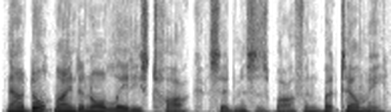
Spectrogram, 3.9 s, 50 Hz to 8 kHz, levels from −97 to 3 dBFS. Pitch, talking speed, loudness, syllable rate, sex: 120 Hz, 200 wpm, -18 LUFS, 4.1 syllables/s, male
